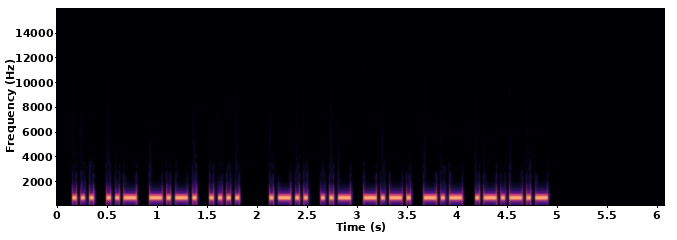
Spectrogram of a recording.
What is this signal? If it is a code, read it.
Morse code, heard as a keyed tone, about 28 wpm, 700 Hz. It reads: SUCH LUCK.
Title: Sentences from Top 1500 Words 28wpm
